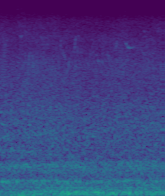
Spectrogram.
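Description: Honey bees, workers and thicker-bodied drones, hum at an open beehive during a hive inspection, a dense steady buzz of many insects close by, filling the whole moment without voices.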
